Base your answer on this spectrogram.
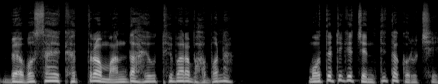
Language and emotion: Odia, fearful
